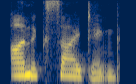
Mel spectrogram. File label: "unexciting", Indian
